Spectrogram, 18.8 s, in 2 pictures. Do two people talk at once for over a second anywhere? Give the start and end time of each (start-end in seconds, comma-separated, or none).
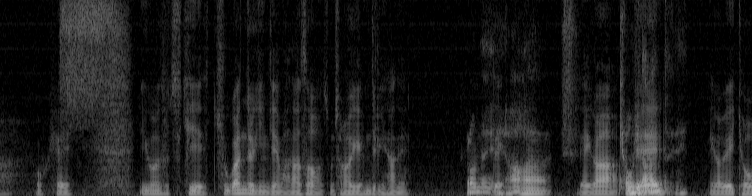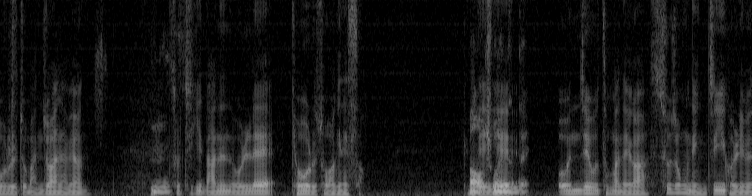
none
